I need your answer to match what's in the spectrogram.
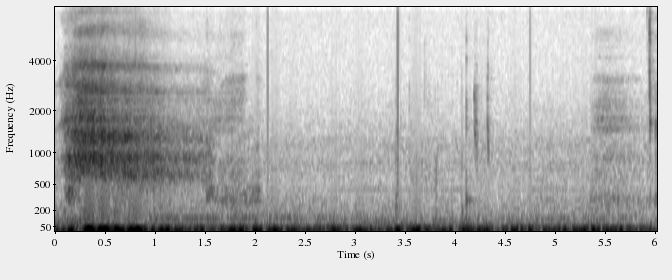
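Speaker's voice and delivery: long audible exhale, unvoiced; long sigh out. Shown as a demonstration. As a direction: let the breath go in one slow sigh. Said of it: "Sigh it out".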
